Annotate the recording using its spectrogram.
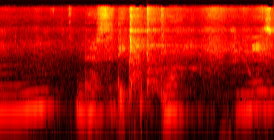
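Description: A metal serving spoon clinking and scraping against a stainless steel plate and bowls as rice is served, with sharp clicks about a second in. A person's voice is heard over it, humming a held note at first and then speaking briefly.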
